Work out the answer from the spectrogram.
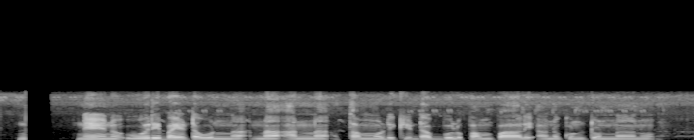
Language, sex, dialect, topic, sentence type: Telugu, male, Southern, banking, statement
